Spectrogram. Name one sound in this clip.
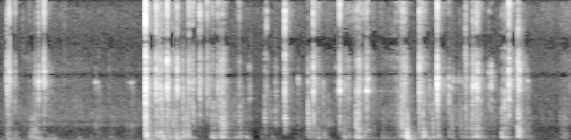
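A precision screwdriver turns a small screw in a circuit board.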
